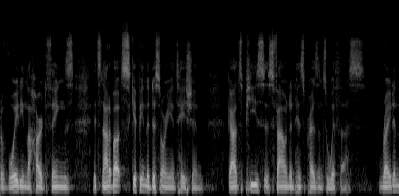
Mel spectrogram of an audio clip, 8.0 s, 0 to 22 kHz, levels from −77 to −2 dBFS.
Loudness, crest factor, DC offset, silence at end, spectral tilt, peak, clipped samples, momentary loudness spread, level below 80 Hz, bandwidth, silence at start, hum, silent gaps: -33 LUFS; 20 dB; under 0.1%; 0 s; -5.5 dB/octave; -14 dBFS; under 0.1%; 11 LU; -74 dBFS; 13 kHz; 0 s; none; none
